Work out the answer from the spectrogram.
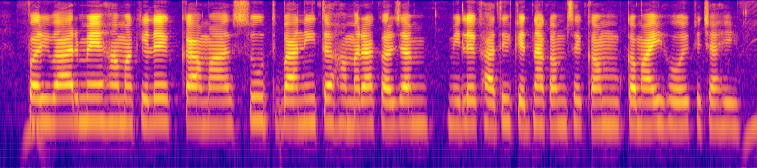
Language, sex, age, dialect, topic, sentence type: Bhojpuri, female, 25-30, Southern / Standard, banking, question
